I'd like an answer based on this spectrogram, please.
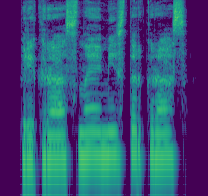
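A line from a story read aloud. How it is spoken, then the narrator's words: Cheerful growl. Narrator (Russian): рыкнул весело Адам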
